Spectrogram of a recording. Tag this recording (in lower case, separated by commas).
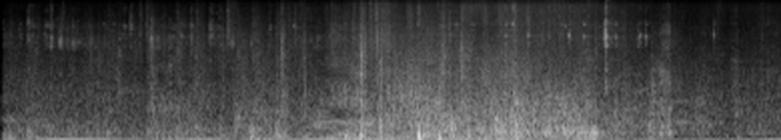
animal, livestock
